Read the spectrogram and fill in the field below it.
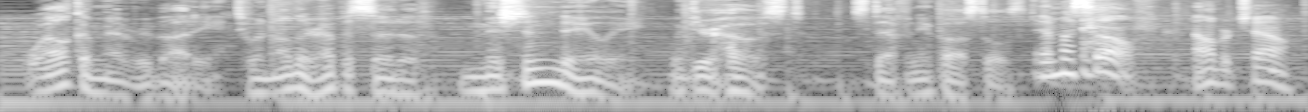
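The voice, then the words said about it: Smooth radio announcer voice. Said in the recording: “Is that smooth? ... That was smooth. I'm wondering if people listening are like, who is that? Is there a new host on here? ... Radio voice for the win.”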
